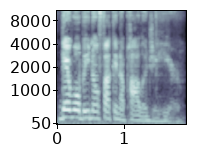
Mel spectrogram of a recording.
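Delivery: ordinary talk, nothing marked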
